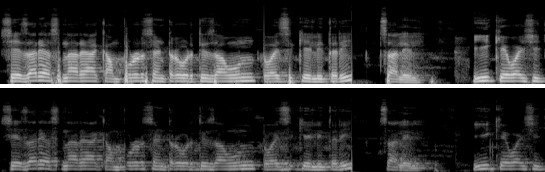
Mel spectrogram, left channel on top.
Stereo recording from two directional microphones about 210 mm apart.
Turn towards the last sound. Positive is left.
turn(degrees=30)  # may be behind; listen again after turning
